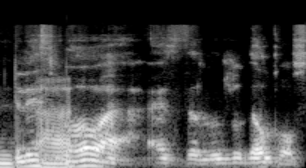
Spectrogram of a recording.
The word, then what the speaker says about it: Lisboa: Well, I think since you are now in Lisbon, Portugal and Lisboa, as the locals say, Lisboa.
